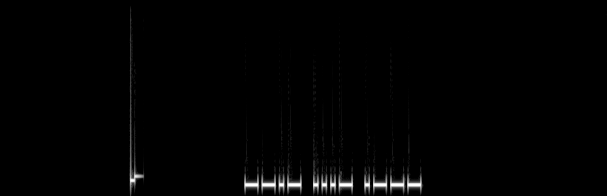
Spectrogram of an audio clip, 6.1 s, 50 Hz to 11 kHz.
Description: Morse code, heard as a keyed tone, about 28 wpm, 700 Hz. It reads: QVJ
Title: USA Call Sign Postfixes - 3 Letters 28wpm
